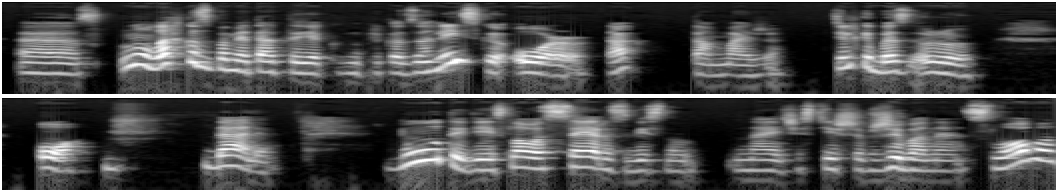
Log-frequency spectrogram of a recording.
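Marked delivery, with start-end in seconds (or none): none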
